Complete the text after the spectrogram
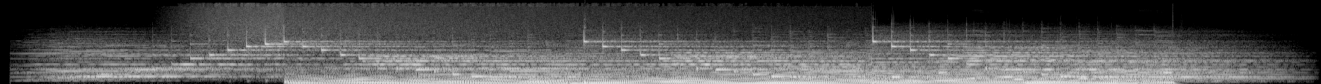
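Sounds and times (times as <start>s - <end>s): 
intro music: 1.3s - 11.8s.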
